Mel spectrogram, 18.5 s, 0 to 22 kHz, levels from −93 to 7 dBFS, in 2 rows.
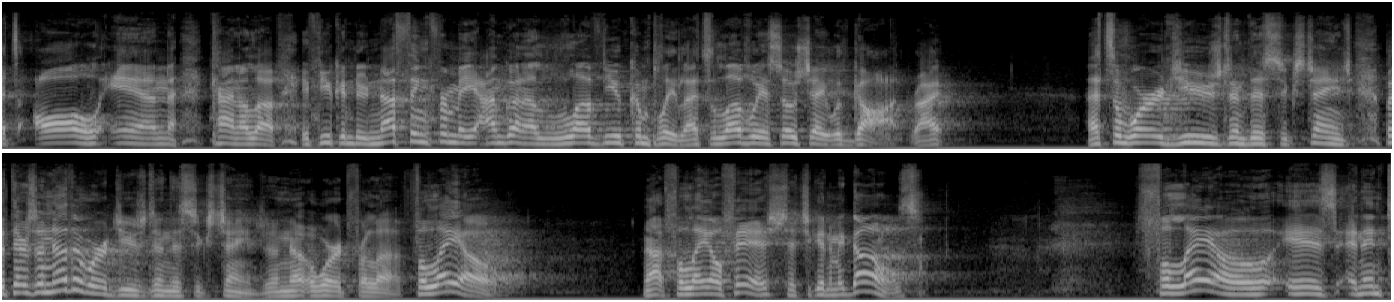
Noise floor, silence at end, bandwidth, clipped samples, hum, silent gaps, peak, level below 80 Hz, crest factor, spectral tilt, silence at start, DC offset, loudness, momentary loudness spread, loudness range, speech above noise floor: -67 dBFS; 0 s; 16 kHz; under 0.1%; none; none; -10 dBFS; -76 dBFS; 20 dB; -4 dB/octave; 0 s; 0.2%; -29 LUFS; 5 LU; 2 LU; 38 dB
